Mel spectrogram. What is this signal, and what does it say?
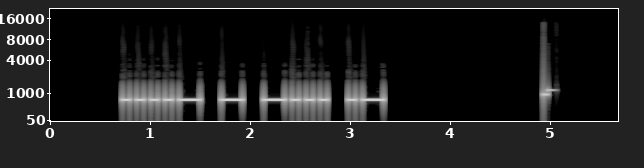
Morse code, heard as a keyed tone, about 17 wpm, 700 Hz. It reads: 4TBA
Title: All Cut Numbers - 4-Digit 17wpm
